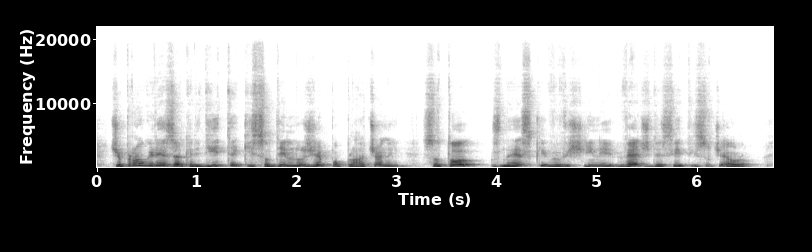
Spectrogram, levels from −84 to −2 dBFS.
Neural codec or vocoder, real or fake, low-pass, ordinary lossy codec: none; real; 19.8 kHz; none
